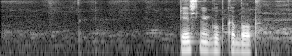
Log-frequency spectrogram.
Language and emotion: Russian, neutral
